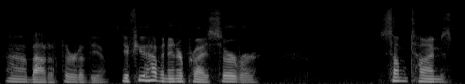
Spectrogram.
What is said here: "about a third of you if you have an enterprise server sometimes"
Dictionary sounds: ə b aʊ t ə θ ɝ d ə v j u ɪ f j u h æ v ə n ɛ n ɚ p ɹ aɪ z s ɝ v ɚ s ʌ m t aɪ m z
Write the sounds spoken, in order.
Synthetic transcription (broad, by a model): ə b aʊ t ə θ ɝ d ə v j u ɪ f j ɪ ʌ v ə n ɛ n ɚ p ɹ aɪ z s ɝ v ɚ s ʌ m t aɪ m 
